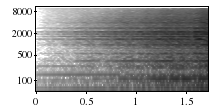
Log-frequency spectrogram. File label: thick reverse; Weird and Interesting Hits; single hits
